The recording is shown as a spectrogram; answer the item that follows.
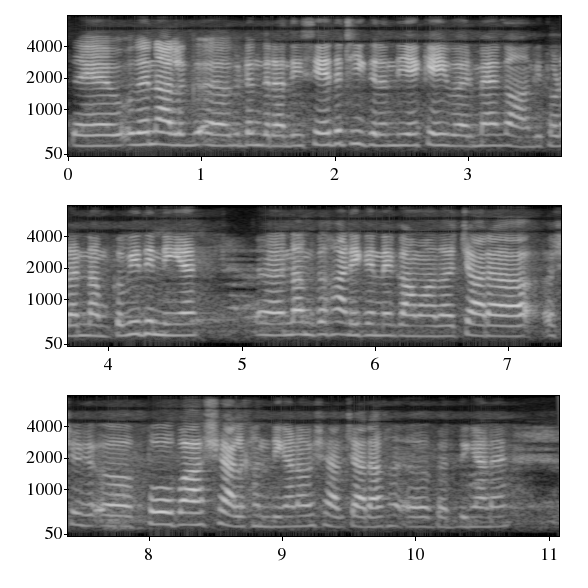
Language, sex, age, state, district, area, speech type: Dogri, female, 30-45, Jammu and Kashmir, Samba, rural, spontaneous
